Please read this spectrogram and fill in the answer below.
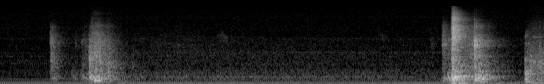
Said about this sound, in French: Il ouvre la porte de l'allée.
